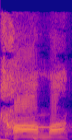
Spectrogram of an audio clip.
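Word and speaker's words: kāma: as desire he was called karma k-a-m-a long a first one that means the Lost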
